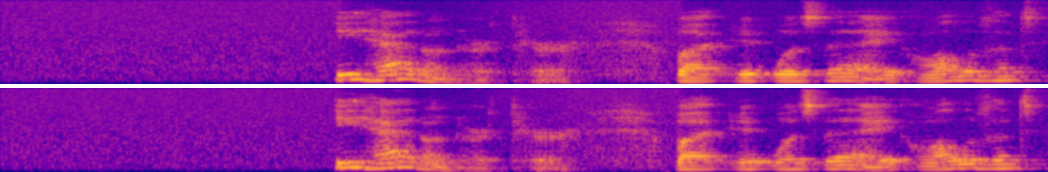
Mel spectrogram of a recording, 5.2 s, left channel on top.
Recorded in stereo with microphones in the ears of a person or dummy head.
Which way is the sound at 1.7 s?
80° right.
